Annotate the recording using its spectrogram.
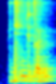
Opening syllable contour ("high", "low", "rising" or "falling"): rising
